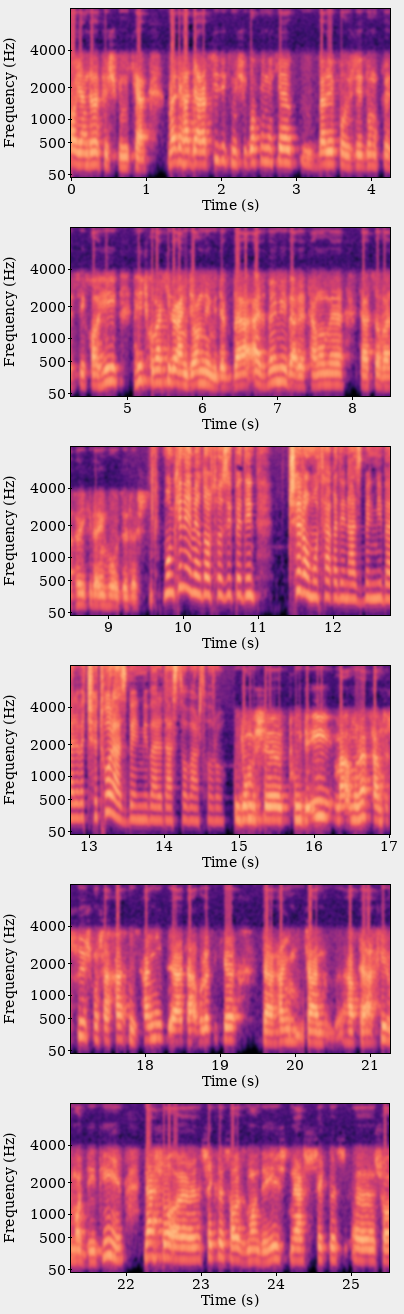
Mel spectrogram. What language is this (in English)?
Persian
